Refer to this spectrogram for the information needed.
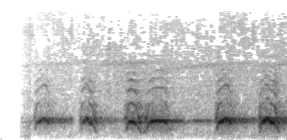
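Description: A barred owl hoots in a rhythmic series of about six rich, clear calls, the middle ones drawn out and slightly quavering, with no other sounds.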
